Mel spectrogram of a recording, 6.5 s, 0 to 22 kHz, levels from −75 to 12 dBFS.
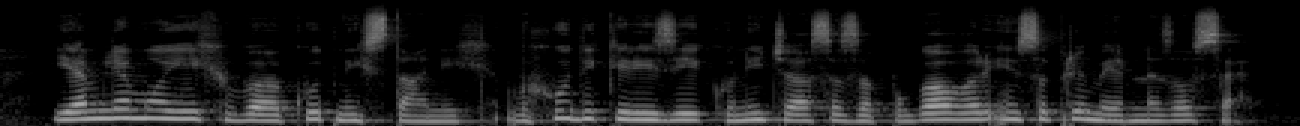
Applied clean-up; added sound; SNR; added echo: none; none; none; none.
